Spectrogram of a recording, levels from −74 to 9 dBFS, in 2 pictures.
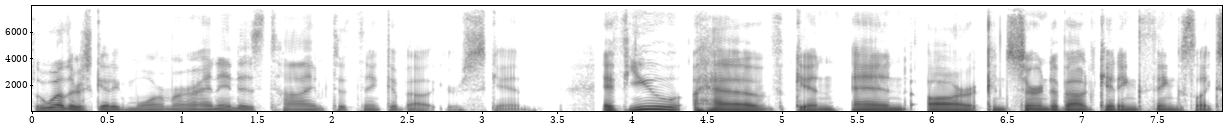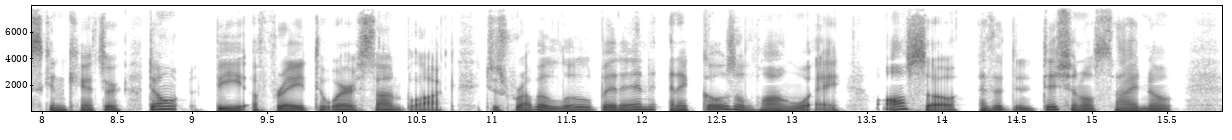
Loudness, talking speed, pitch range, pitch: -20 LUFS, 190 wpm, 90-145 Hz, 110 Hz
